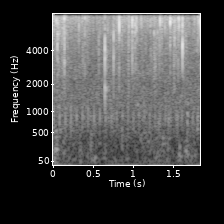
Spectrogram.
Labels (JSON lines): {"label": "biophony, rattle", "recorder": "SoundTrap 500"}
